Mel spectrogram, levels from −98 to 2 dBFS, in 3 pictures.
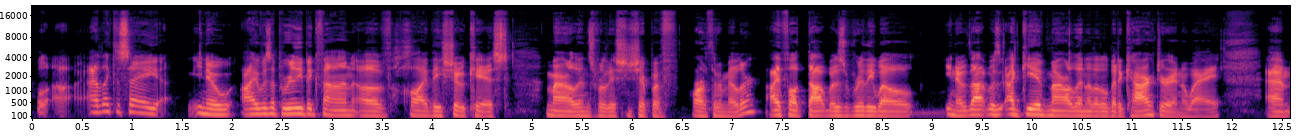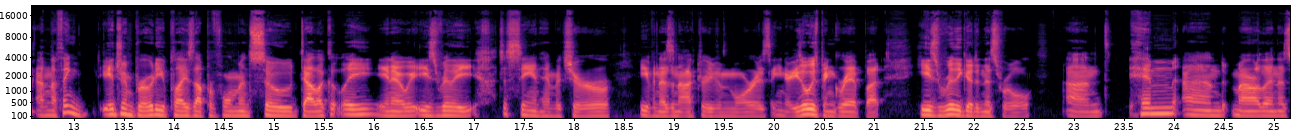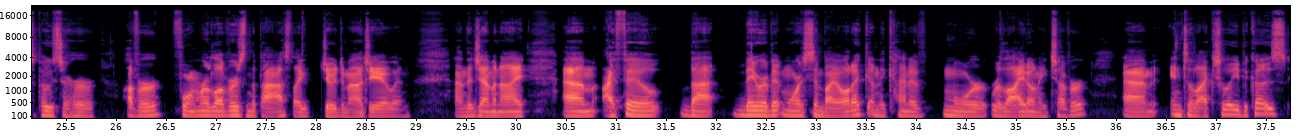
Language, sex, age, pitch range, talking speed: English, male, 20-39, 110-140 Hz, 200 wpm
